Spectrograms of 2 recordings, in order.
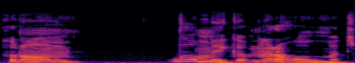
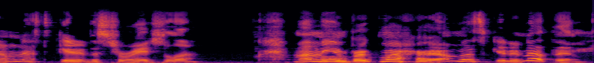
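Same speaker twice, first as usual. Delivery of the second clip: super sassy; 7 semitones higher than usual. Retold or imitated. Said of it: "I was being super sassy".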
